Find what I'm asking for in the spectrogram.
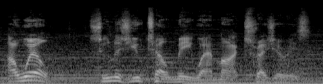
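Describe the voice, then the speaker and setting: A man playing a proud, menacing crime boss in a video game, speaking in a formal, deliberate, threatening manner. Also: on the low side, big pitch swings. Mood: probing, suspicious. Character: proud, menacing male crime boss owed his treasure. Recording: music behind the dialogue.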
